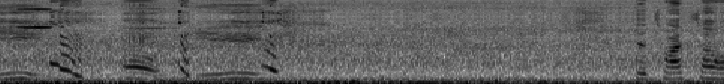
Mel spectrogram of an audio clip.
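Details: The dog Riddick, uncomfortable on the grass outside Bryanston Veterinary Hospital after leaving ICU, lets out a quick burst of bending, wavering whines, then falls quiet under loud low rumble before two brief squeaks at the end.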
